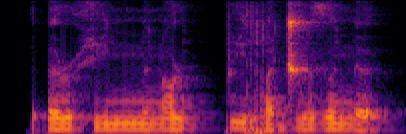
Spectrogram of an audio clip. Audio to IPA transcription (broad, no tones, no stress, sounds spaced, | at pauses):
ʔ ə ɹ h i nː ʊ n ɔ ɹ pː i r ɒ d͡ʒ u ɹ ð ʊ n ə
